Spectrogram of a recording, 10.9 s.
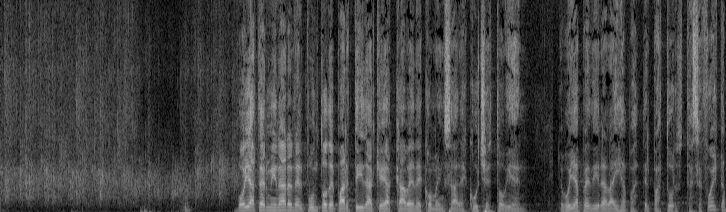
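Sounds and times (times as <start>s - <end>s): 
people applauding: 0.0s - 4.1s
speech: 3.6s - 10.8s.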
